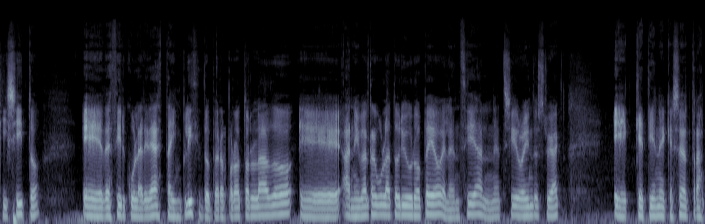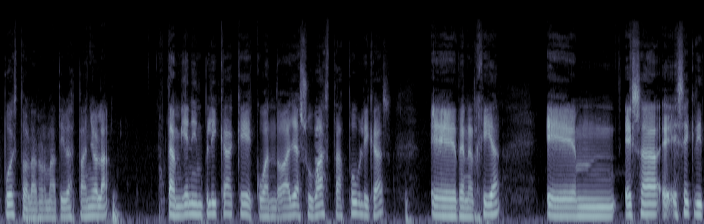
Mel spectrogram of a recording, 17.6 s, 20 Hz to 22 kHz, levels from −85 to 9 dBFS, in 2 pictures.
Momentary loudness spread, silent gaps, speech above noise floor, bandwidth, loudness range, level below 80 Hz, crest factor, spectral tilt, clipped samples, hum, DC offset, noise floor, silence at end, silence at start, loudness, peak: 8 LU; none; 25 dB; 13.5 kHz; 4 LU; -48 dBFS; 20 dB; -6 dB/octave; under 0.1%; none; under 0.1%; -49 dBFS; 0 s; 0.05 s; -24 LUFS; -4 dBFS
